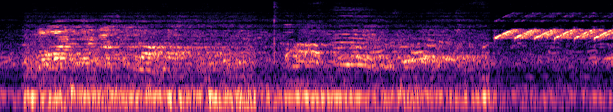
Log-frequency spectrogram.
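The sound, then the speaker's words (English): Police sound a loud electronic alarm to warn a crowd of college kids in a square in Denton County to go home; it bursts in abruptly near the end, blaring in rapid repeating high tones over a noisy background of crowd chatter. “Police sounded off an alarm and warned them to go home.”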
